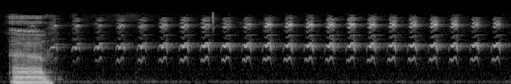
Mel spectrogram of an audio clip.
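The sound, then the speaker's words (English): A Northern flicker gives one loud, piercing hawk-like cry, then launches into a long, steady run of rapid, evenly spaced calls, clear, with no one talking. “It's almost like the call of a red-tailed hawk.”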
